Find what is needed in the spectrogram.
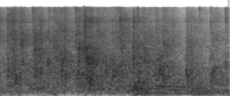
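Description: A small audience applauding, with hand claps close by.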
